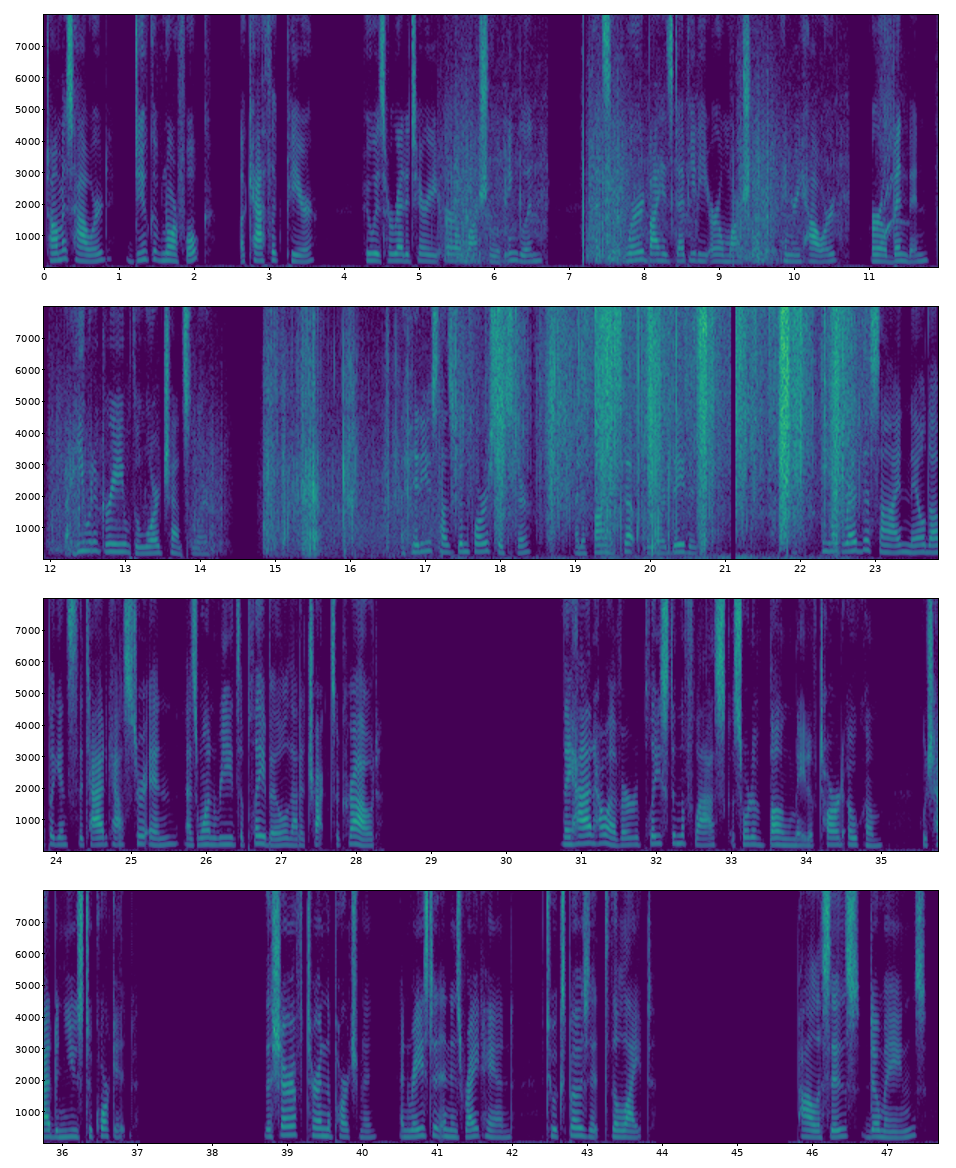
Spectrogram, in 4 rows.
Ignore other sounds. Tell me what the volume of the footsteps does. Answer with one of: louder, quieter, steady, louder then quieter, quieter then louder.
quieter then louder.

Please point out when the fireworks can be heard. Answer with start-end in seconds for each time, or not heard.
5.2-14.4.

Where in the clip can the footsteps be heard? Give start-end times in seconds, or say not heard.
14.8-22.8.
